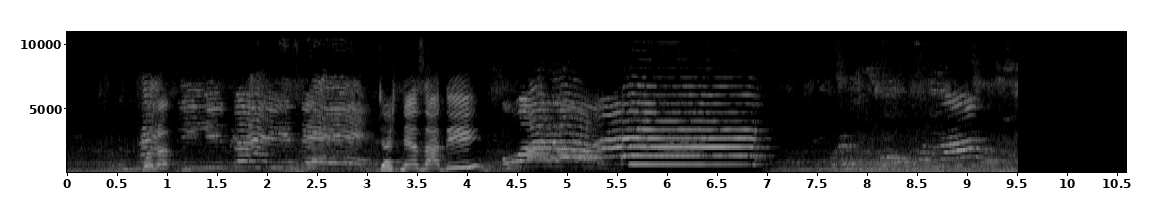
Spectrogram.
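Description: Children shout and cheer excitedly close by.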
